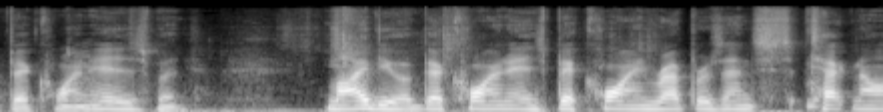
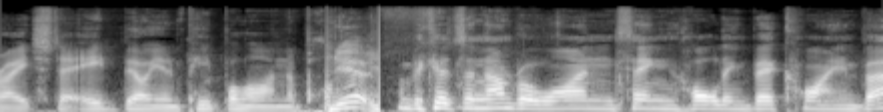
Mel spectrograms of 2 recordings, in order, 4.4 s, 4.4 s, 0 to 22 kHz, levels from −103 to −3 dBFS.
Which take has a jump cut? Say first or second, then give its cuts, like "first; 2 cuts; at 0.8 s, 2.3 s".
second; 1 cut; at 1.9 s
